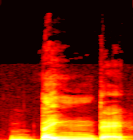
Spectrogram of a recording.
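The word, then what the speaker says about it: veinte: e being there and notice that the V I'm not pronouncing it as a v I'm pronouncing it as a bende in Spanish the v's and the bees are always pronounced B okay so that's the 20.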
